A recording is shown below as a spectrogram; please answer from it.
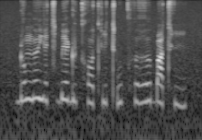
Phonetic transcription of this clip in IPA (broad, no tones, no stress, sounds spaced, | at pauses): ɖ o ŋ ø j e t͡s ɓ e ɖ y kʰ ɔ tʼ i tʼ u kʰ ɵ ɦ ɵ ɓ ɑ tʰ i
